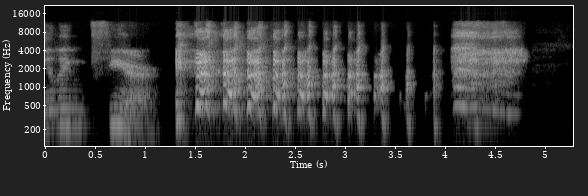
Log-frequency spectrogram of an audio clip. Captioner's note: laughs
